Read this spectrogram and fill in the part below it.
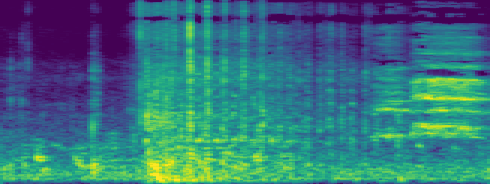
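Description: A pigeon flaps its wings as it takes off.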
